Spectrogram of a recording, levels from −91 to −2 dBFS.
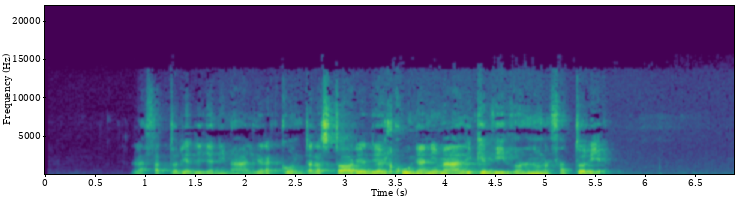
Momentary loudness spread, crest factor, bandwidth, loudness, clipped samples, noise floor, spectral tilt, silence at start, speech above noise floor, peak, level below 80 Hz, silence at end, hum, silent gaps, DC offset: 11 LU; 18 dB; 14.5 kHz; -19 LUFS; under 0.1%; -67 dBFS; -4.5 dB/octave; 0.9 s; 48 dB; -2 dBFS; -42 dBFS; 1.25 s; none; none; under 0.1%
